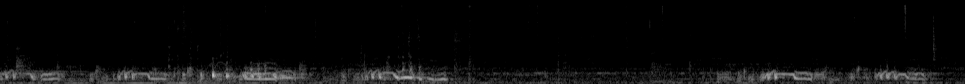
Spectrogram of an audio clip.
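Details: Domestic pigeons of the Kal Cheeni and Rampuri breeds cooing in quick, warbling, overlapping phrases for the first half, a quieter pause, then two more rolling coo bursts near the end.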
